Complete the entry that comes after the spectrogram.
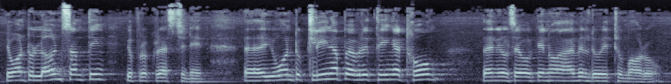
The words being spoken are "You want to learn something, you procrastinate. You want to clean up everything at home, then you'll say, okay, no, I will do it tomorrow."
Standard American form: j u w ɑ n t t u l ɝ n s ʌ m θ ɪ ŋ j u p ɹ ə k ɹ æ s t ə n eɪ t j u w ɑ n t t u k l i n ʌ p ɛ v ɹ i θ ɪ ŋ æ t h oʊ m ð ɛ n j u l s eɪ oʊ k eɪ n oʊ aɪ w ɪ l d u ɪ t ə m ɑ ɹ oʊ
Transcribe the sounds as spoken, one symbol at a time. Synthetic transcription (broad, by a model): j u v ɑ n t t u l ɝ n s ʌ m t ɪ ŋ j u p ɹ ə k ɹ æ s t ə n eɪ t j u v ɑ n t t u k l i n ʌ p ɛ v ɹ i t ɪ ŋ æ t h oʊ m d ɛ n j u l s eɪ oʊ k eɪ n oʊ aɪ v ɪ l d u ɪ t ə m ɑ ɹ oʊ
